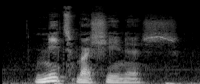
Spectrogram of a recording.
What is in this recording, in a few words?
"nietmachines", Dutch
